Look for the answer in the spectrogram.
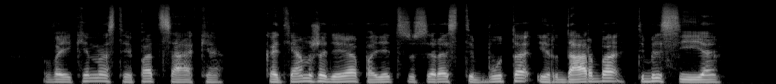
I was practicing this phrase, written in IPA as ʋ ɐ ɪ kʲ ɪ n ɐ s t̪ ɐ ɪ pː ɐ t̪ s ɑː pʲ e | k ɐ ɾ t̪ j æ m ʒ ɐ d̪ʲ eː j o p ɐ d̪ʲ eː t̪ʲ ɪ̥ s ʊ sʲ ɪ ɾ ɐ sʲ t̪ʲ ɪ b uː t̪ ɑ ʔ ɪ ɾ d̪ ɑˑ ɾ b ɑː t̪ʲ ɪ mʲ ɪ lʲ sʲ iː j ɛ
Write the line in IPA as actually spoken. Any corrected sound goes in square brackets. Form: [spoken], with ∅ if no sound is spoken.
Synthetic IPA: ʋ ɐ ɪ kʲ ɪ n ɐ s t̪ ɐ ɪ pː ɐ t̪ s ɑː [kʲ] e | k ɐ [∅] t̪ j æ m ʒ ɐ d̪ʲ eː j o p ɐ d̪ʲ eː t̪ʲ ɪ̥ s ʊ sʲ ɪ ɾ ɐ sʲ t̪ʲ ɪ b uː t̪ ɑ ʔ ɪ ɾ d̪ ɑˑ ɾ b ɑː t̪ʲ ɪ [bʲ] ɪ lʲ sʲ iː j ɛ

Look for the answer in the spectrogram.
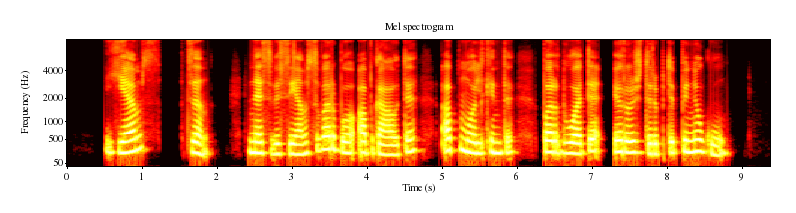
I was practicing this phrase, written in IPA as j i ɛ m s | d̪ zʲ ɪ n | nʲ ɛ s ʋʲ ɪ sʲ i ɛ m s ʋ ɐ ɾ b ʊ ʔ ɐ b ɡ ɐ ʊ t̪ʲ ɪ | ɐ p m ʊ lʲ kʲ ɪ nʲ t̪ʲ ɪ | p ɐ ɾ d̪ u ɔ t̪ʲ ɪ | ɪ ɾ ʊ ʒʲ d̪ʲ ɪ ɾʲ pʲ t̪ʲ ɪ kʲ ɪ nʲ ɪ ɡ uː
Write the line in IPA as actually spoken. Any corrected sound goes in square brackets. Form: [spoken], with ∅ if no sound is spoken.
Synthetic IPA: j i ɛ m s | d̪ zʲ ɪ n | nʲ ɛ s ʋʲ ɪ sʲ i ɛ m s ʋ ɐ ɾ b ʊ ʔ ɐ b ɡ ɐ ʊ t̪ʲ ɪ | ɐ p m ʊ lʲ kʲ ɪ nʲ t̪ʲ ɪ | p ɐ ɾ d̪ u ɔ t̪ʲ ɪ | ɪ ɾ ʊ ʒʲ d̪ʲ ɪ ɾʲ pʲ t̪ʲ ɪ [pʲ] ɪ nʲ ɪ ɡ uː

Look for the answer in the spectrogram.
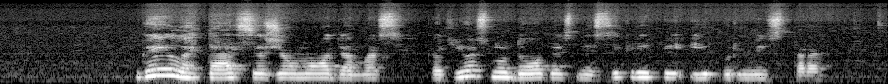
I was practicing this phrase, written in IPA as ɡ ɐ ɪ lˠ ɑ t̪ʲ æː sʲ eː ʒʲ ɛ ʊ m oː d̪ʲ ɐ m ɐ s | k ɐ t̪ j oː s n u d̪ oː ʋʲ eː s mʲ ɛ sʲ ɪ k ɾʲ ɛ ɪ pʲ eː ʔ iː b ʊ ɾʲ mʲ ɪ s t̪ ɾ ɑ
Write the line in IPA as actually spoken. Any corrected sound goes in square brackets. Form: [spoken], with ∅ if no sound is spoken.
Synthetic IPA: ɡ ɐ ɪ lˠ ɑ t̪ʲ æː sʲ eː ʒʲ ɛ ʊ m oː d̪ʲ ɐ m ɐ s | k ɐ t̪ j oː s n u d̪ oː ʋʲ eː s [nʲ] ɛ sʲ ɪ k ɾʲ ɛ ɪ pʲ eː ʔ iː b ʊ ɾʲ mʲ ɪ s t̪ ɾ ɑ

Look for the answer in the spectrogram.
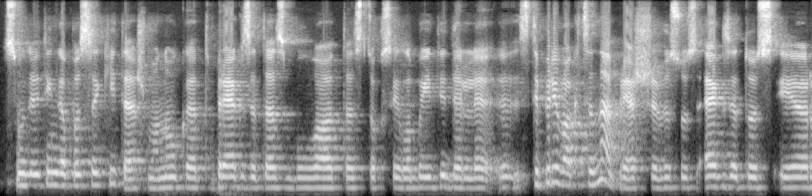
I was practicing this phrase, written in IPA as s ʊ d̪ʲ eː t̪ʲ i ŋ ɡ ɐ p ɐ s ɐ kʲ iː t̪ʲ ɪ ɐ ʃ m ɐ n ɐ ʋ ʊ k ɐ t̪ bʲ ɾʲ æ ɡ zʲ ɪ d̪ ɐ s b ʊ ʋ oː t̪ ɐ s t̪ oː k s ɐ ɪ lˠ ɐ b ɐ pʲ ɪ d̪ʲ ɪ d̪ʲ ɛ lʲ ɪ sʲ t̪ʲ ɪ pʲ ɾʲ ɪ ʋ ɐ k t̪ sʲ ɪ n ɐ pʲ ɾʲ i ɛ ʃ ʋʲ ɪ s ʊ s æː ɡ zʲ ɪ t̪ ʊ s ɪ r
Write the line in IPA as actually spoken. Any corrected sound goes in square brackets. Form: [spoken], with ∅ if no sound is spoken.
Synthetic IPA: s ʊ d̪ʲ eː t̪ʲ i ŋ ɡ ɐ p ɐ s ɐ kʲ iː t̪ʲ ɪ ɐ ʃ m ɐ n ɐ [∅] ʊ k ɐ t̪ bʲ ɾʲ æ ɡ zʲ ɪ [t̪] ɐ s b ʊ ʋ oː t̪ ɐ s t̪ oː k s ɐ ɪ lˠ ɐ b ɐ [∅] ɪ d̪ʲ ɪ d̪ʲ ɛ lʲ ɪ sʲ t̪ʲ ɪ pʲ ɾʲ ɪ ʋ ɐ k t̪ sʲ ɪ n ɐ pʲ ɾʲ i ɛ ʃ ʋʲ ɪ s ʊ s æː ɡ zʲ ɪ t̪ ʊ s ɪ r

